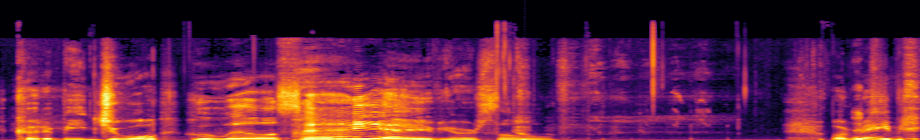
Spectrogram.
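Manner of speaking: high, swooping southern cartoon-dog drawl, save stretched. Guessing a name, the speaker offers another answer in a cartoon-dog Southern accent. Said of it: "You sounded like a cartoon dog. Southern accent".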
